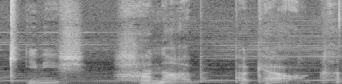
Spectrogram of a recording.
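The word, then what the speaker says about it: K'inich Janaab Pakal: his name is pronounced Kinish Hanaab Pakal. I've been fooled by the J for so many years.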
